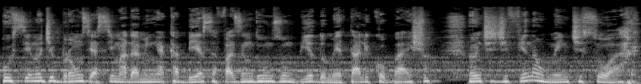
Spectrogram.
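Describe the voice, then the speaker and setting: A man narrates a horror story as a scripted podcast piece. His voice sits at an average pitch, delivered dramatically, with clear music running underneath. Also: moderate pace.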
